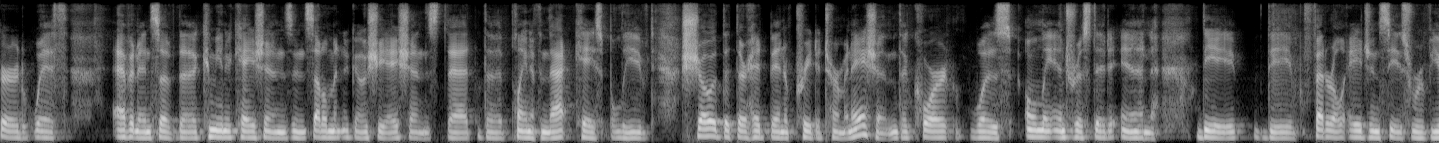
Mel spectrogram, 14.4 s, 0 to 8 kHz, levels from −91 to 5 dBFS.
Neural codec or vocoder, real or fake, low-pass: codec, 16 kHz, 4 kbps, X-Codec, HuBERT features, trained on LibriSpeech; fake; 7.2 kHz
